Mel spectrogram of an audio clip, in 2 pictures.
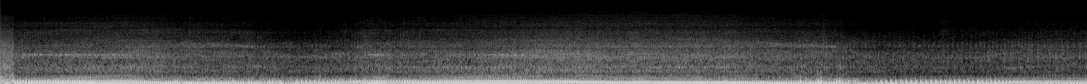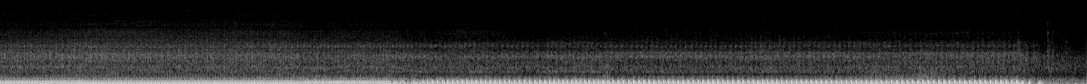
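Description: A BMW R1250RT motorcycle rides a short loop with its stock windshield fitted, its steady engine drone and wind noise running loud and unbroken, with shifting engine tones as it accelerates and eases off.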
